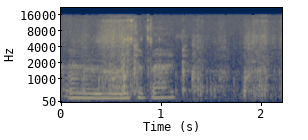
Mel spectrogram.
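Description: A young woman speaks softly, close to a microphone.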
